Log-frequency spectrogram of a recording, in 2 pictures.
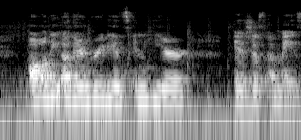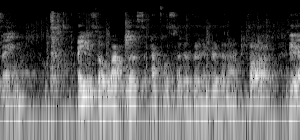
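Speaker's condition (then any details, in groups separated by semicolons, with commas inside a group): No condition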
